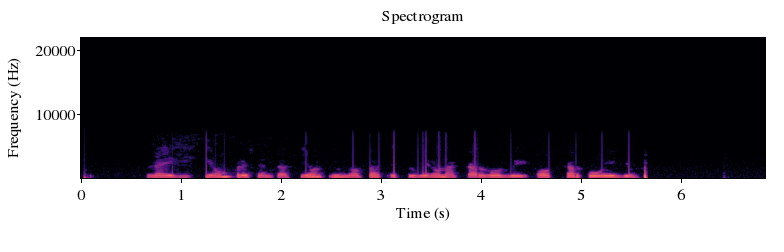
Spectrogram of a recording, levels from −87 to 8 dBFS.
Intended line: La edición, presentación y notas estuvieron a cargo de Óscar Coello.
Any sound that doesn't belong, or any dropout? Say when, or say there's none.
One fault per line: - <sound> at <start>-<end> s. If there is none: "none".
none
